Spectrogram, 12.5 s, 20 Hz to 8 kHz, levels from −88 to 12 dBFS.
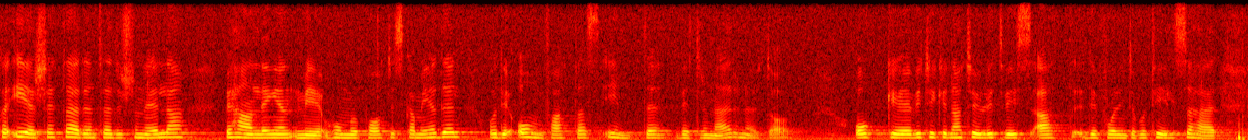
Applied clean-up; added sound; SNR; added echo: none; none; none; none.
